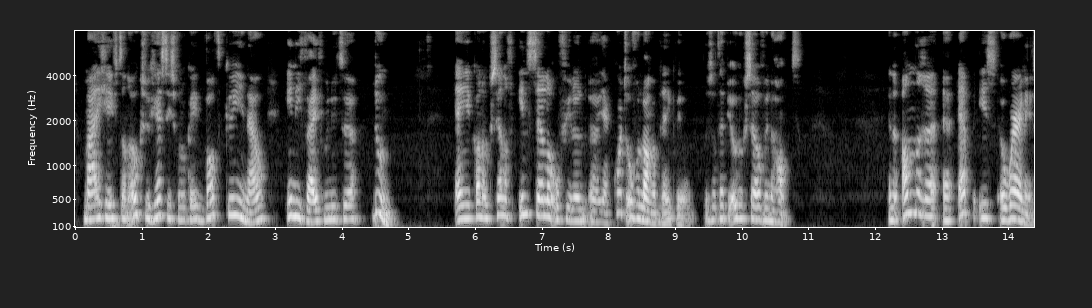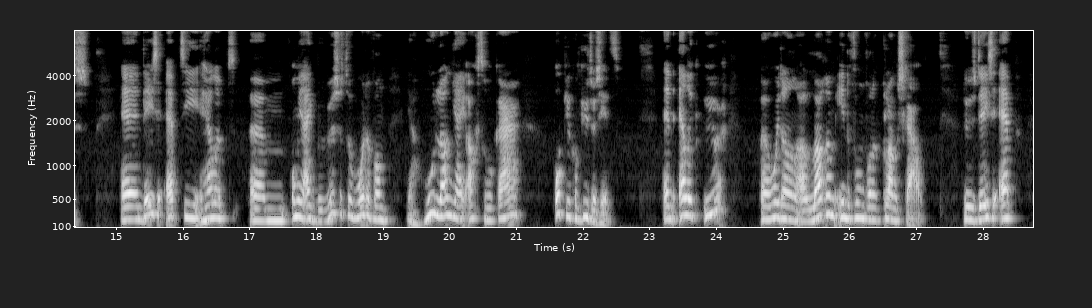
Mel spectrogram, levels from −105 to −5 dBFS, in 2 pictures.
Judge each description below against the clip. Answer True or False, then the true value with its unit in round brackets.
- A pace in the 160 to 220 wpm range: True (195 wpm)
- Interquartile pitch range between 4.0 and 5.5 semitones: True (4.4 semitones)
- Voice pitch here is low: False (210 Hz)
